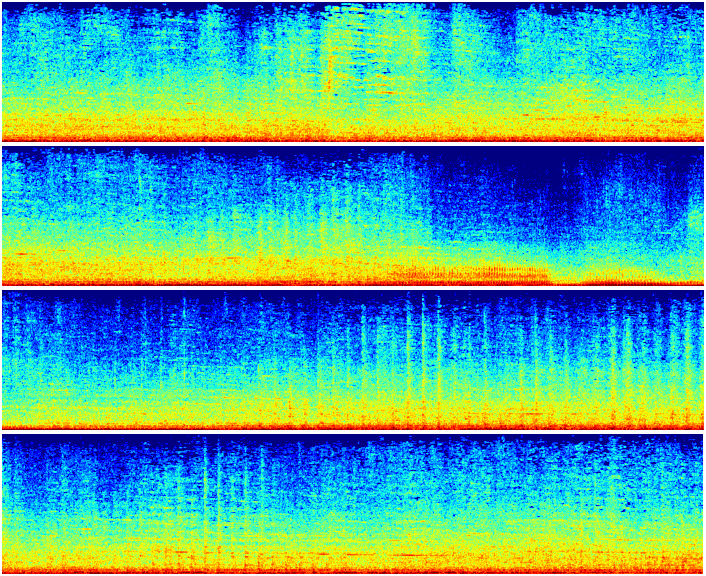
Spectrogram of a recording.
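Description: Train running on the rails, its wheels clattering steadily over the track with a constant low hum throughout. About halfway through, the pitch shifts in a brief sweep.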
